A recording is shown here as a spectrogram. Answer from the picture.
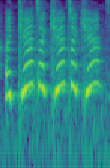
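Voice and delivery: high, loud shrieks; panicked screaming. Pretend. Monster attacking.

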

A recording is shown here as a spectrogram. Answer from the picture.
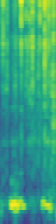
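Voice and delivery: high, soft imitated whimper. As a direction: mimic a kid's muffled whimpers. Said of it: "kinda, like, whimpering".

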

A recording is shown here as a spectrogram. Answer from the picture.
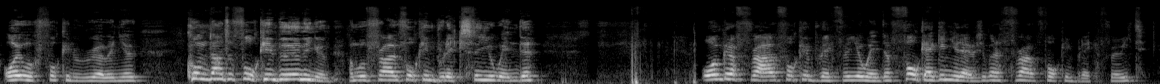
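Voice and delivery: hammed-up Brummie threat; Brummie accent. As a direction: menace him in a thick Brummie accent. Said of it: "Let me try again".

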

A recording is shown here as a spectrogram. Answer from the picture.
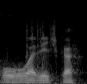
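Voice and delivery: ordinary talk, nothing marked

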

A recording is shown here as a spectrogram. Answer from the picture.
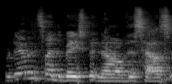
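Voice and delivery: normal talking voice

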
